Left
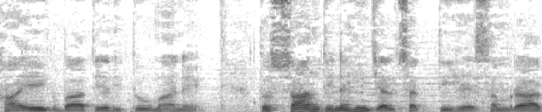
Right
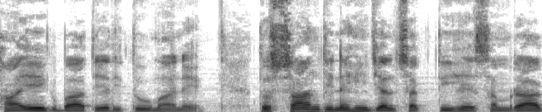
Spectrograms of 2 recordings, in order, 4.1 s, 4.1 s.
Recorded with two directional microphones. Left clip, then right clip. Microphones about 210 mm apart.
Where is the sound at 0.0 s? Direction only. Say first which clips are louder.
Right 12 dB; 30° right (ahead or behind).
